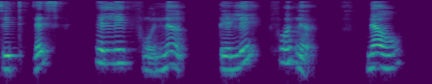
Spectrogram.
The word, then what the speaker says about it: téléphone: So we pronounce it as téléphone, téléphone.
